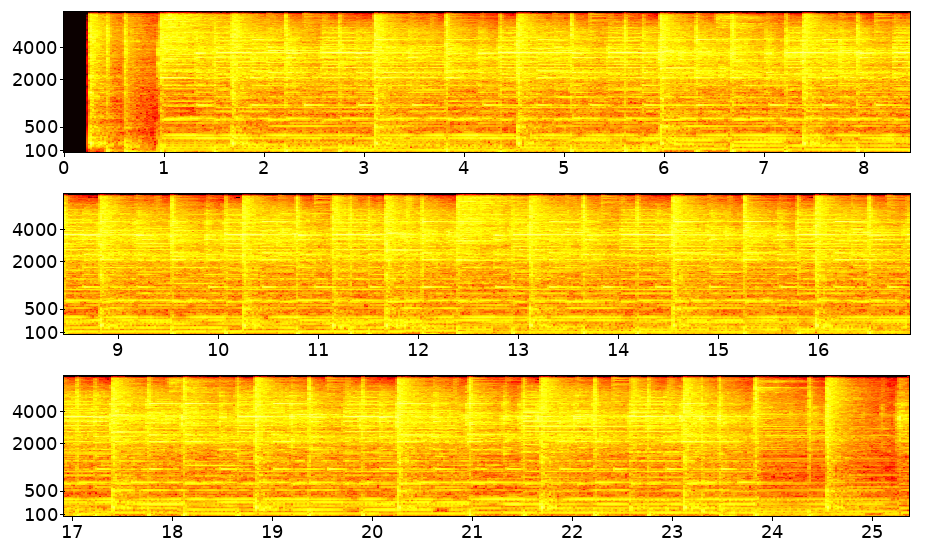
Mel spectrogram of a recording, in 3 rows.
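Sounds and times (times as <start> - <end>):
instrumental music: 1.0 - 25.3.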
